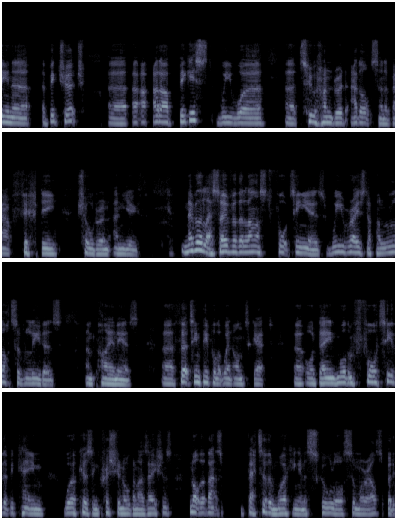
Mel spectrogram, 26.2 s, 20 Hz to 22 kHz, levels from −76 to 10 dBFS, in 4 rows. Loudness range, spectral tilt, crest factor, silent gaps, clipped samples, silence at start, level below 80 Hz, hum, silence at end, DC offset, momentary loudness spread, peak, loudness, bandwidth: 3 LU; -6.5 dB/octave; 18 dB; 23.59-23.63 s; under 0.1%; 0 s; -64 dBFS; none; 0 s; under 0.1%; 10 LU; -12 dBFS; -30 LUFS; 7.6 kHz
